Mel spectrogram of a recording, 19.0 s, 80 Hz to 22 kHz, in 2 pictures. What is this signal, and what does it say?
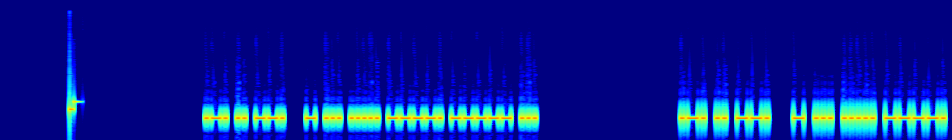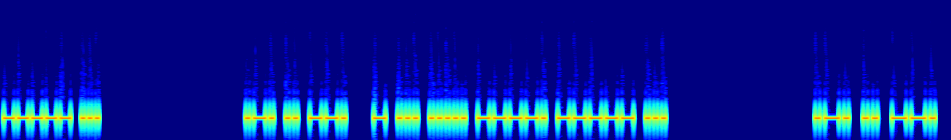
Morse code, heard as a keyed tone, about 31 wpm, 700 Hz. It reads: RIG TS590S RIG TS590S RIG TS590S RIG
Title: Speed-Racing Common QSO Phrases Encore - 25wpm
